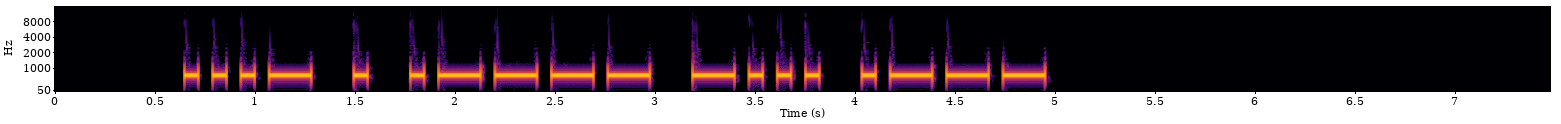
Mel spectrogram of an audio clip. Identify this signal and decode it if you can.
Morse code, heard as a keyed tone, about 17 wpm, 700 Hz. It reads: VE1BJ
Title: DXCC-100 Call Signs - 5 Characters - 17wpm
